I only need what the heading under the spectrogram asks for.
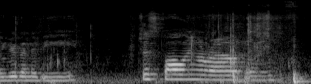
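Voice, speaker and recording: A woman at a medium pitch talks very slowly with fairly even intonation, with audible room echo and noticeable background noise. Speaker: new nurse vlogger. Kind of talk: casual vlog talk.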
